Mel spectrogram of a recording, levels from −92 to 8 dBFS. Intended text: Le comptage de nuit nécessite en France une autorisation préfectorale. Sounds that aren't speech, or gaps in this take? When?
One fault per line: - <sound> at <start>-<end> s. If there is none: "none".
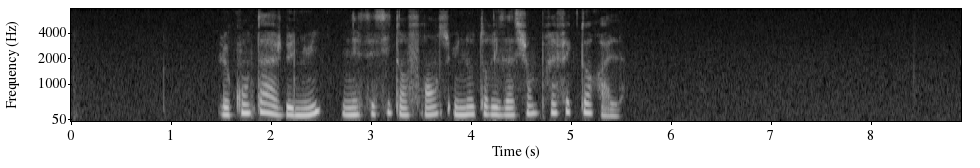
none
